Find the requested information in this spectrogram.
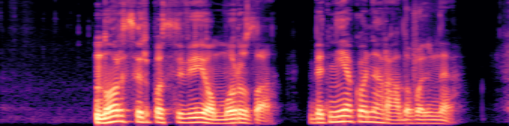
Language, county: Lithuanian, Utena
